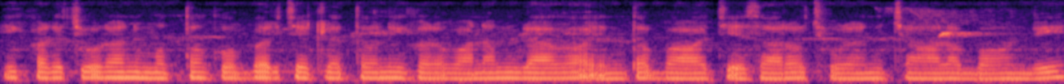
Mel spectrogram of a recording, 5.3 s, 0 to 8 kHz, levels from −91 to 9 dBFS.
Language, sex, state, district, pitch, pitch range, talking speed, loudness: Telugu, female, Telangana, Nalgonda, 150 Hz, 140-155 Hz, 145 wpm, -18 LUFS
